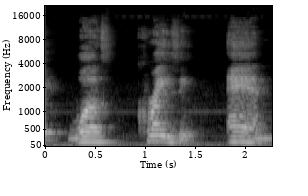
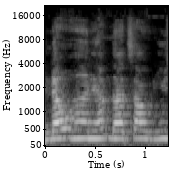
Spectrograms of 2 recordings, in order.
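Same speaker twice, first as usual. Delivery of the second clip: higher, louder, fast sweet reassurance; lightly voiced Brandy, higher and brisk; imitating Brandy; 9 semitones higher, 6 dB louder, faster than usual. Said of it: "She said".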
